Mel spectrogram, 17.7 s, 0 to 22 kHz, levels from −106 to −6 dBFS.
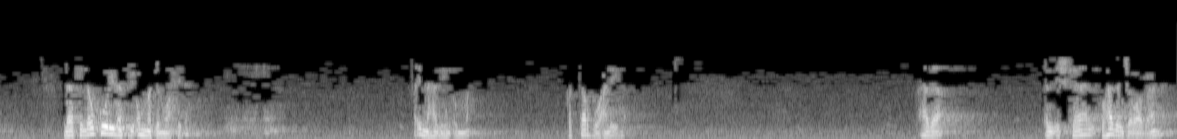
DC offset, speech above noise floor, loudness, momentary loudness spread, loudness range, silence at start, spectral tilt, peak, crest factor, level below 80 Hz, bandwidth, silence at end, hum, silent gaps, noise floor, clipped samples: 0.2%; 30 dB; -22 LUFS; 25 LU; 15 LU; 0.95 s; -12.5 dB/octave; -2 dBFS; 22 dB; -56 dBFS; 4 kHz; 0 s; none; none; -51 dBFS; under 0.1%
